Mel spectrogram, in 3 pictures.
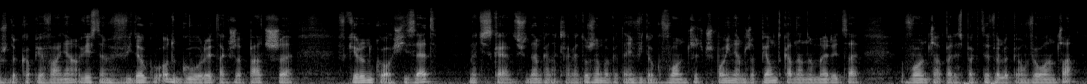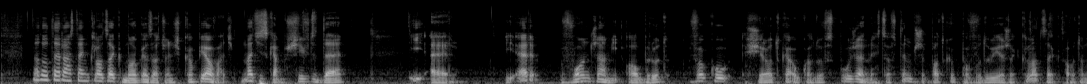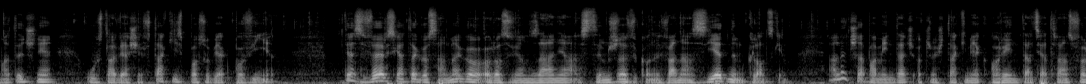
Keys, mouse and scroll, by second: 1.0-4.2 middle drag, 5.1 KP_7, 7.7 KP_5, 9.0 KP_5, 9.6 KP_5, 9.9 KP_5, 13.9 shift+d, 20.4-22.1 drag, 21.2 shift+d, 22.6-30.9 drag, 23.0 shift+d, 24.6 shift+d, 26.3 shift+d, 28.0 shift+d, 29.7 shift+d, 31.0-32.6 drag.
